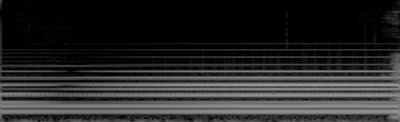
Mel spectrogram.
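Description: Synth pad chord held unchanging by an Empress Echosystem delay pedal's freeze mode: a steady sustained drone of several notes that dips slightly and swells back.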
